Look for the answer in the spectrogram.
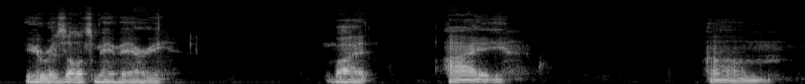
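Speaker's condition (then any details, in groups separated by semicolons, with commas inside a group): ALS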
